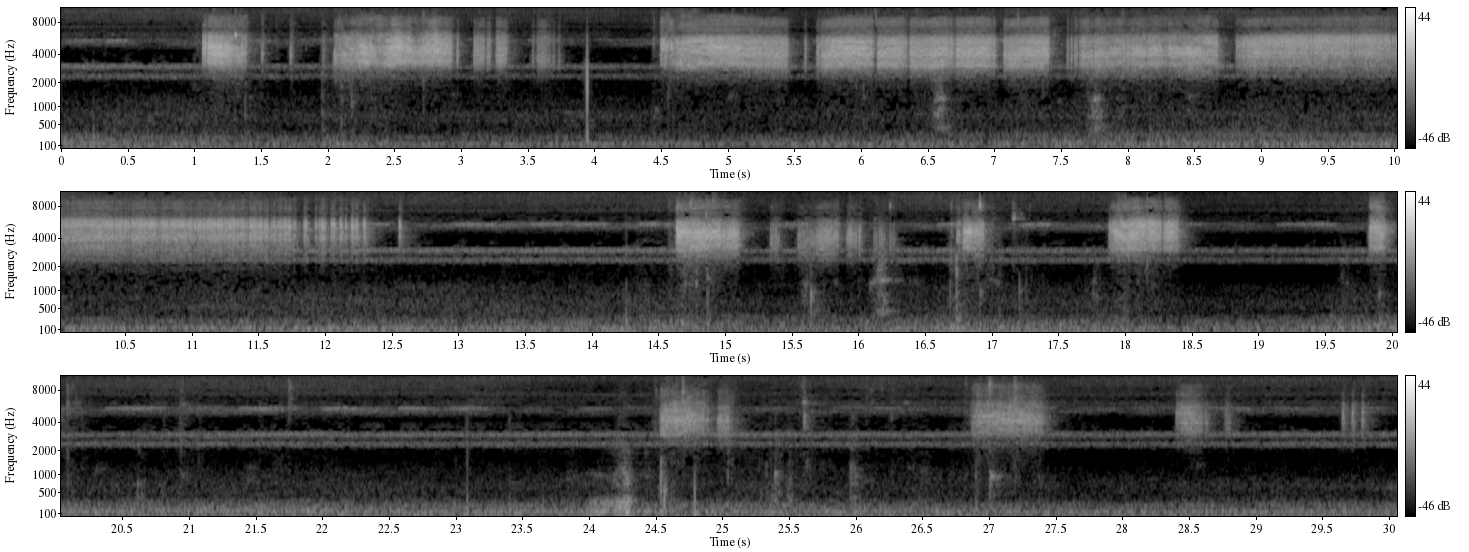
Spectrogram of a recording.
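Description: A cicada on the ground giving harsh bursts of buzzing as it is pestered: several short buzzes, then one long buzz of about seven seconds, then shorter, sparser bursts. A steady chorus of night insects runs behind it.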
